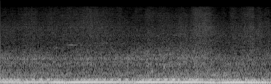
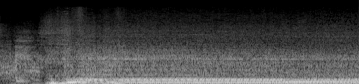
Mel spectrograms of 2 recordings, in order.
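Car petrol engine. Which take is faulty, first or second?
first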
